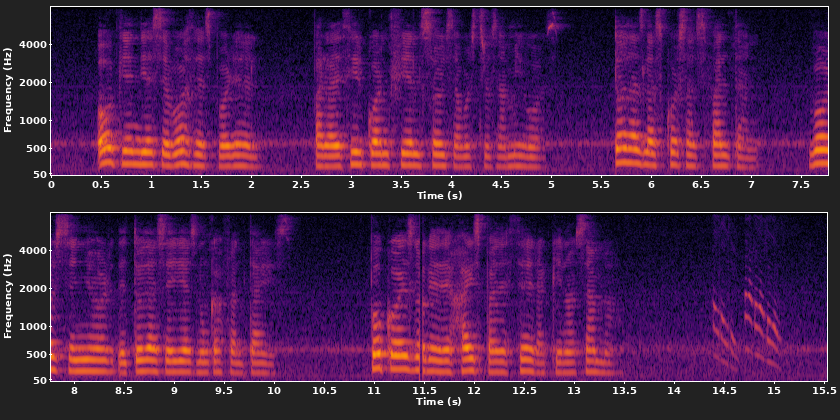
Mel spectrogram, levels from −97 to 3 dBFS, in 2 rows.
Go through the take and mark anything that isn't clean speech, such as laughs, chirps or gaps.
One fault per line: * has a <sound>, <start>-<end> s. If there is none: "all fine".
* has a dropout, 11.5-11.5 s
* has a chirp, 14.4-15.2 s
